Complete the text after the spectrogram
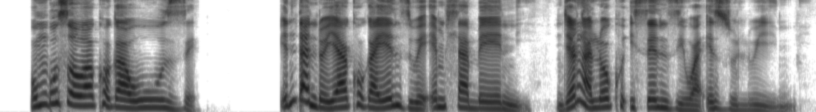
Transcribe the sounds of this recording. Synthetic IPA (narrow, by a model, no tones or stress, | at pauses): um̩βusɔwakʰɔɣawuːzɛ | intʼandʱɔjakʰɔɣajend͡zʱiwɛʔem̩ɬaβeːnḭ | nd͡ʒʱɛŋalokʰuʔisend͡zʱiwaʔezulwiːni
